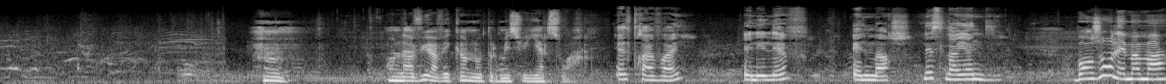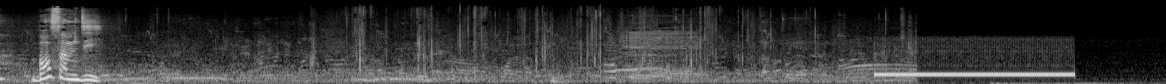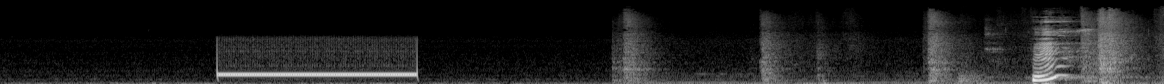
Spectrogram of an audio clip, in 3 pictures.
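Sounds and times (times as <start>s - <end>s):
speech: 1.8s - 3.0s, 3.9s - 10.1s, 10.8s - 12.8s
telephone ringing with an incoming call in electronic tones: 20.4s - 22.5s, 25.5s - 27.6s.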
